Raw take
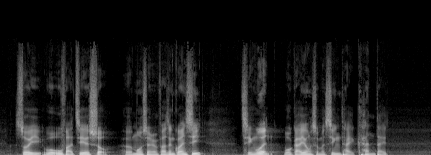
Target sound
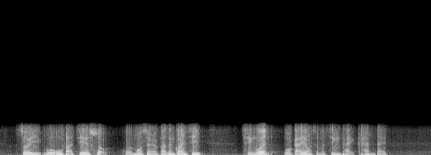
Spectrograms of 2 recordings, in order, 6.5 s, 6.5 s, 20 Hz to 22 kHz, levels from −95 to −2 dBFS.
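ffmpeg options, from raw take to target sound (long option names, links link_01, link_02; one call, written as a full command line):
ffmpeg -i in.wav -filter_complex "[0:a]asplit=3[link_01][link_02][link_03];[link_01]afade=type=out:start_time=1.39:duration=0.02[link_04];[link_02]asuperstop=centerf=1800:order=20:qfactor=1.1,afade=type=in:start_time=1.39:duration=0.02,afade=type=out:start_time=2.17:duration=0.02[link_05];[link_03]afade=type=in:start_time=2.17:duration=0.02[link_06];[link_04][link_05][link_06]amix=inputs=3:normalize=0,asettb=1/sr,asplit=3[link_07][link_08][link_09];[link_07]atrim=end=4.684[link_10];[link_08]atrim=start=4.68:end=5.15,asetpts=PTS-STARTPTS,afade=type=in:duration=0.004:curve=qsin,afade=type=out:start_time=0.466:duration=0.004:curve=qsin,agate=range=-33dB:threshold=-29dB:ratio=3:detection=peak[link_11];[link_09]atrim=start=5.146[link_12];[link_10][link_11]acrossfade=duration=0.004:curve1=hsin:curve2=qsin[link_13];[link_13][link_12]acrossfade=duration=0.004:curve1=qsin:curve2=hsin,volume=4.5dB" -ar 8000 -c:a adpcm_g726 -b:a 16k out.wav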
